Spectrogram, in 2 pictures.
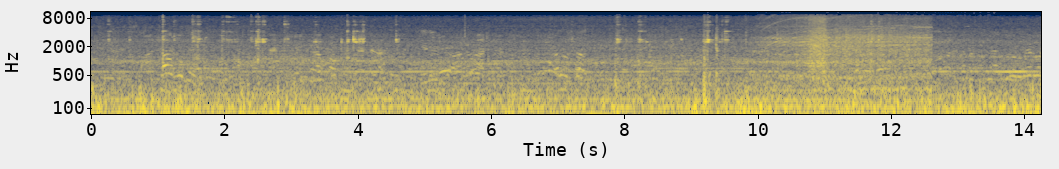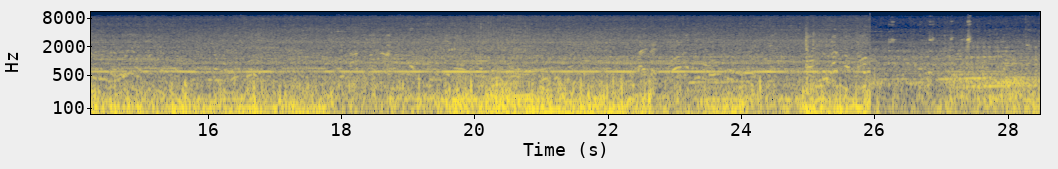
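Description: Roadside street noise: a steady rumble of passing traffic with people talking in the background, and a brief louder rush of noise about eleven seconds in.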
